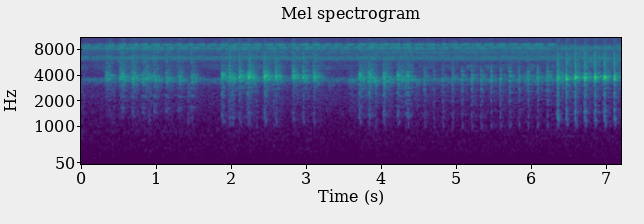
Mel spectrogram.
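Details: Frogs calling in a forest at night, a sleep-aid recording: rapid clicking pulses, about four a second, in bursts with brief pauses. A steady high insect-like hum runs beneath.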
